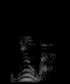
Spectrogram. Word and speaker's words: pneuma: The Greek word for spirit is pneuma, pronounced pneuma, meaning a current of air, breath, or breeze, an angel, demon, or divine God.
